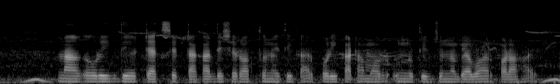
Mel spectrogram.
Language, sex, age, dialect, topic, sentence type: Bengali, male, 31-35, Northern/Varendri, banking, statement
